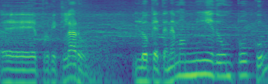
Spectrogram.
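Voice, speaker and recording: Noticeable background noise sits under this man's talking. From Andalusia, Spain. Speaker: language teacher and philologist. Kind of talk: interview. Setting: school radio studio. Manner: frequent fillers (¿vale?, eh).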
